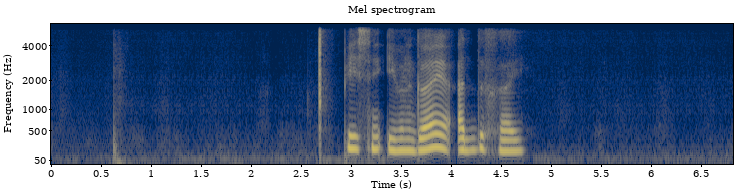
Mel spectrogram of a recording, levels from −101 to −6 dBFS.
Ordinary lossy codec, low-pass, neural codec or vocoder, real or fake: AAC, 48 kbps; 5.4 kHz; codec, 16 kHz in and 24 kHz out, 0.9 kbps, LongCat-Audio-Codec, fine tuned four codebook decoder; fake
